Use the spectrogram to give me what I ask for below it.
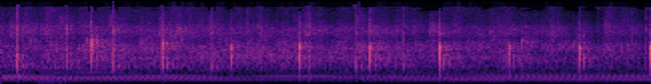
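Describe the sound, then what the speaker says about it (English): Sparse, quiet clapping at a Bharatanatyam arangetram dance recital, a handful of distinct claps in an uneven rhythm heard faintly over a steady background hum. "She deserves another round of applause"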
